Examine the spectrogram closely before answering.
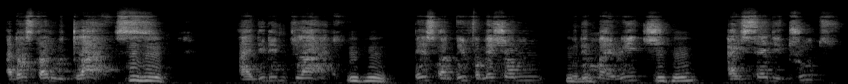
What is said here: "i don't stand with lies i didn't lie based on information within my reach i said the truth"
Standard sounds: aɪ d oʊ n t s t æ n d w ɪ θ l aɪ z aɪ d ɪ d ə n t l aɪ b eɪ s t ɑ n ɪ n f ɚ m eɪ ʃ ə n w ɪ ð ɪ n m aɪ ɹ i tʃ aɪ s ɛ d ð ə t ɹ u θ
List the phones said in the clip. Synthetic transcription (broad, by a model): aɪ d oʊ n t s t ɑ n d w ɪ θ l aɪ s aɪ d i d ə n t l aɪ b eɪ s t ɑ n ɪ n f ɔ m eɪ ʃ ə n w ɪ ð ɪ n m aɪ ɹ i tʃ aɪ s ɛ d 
